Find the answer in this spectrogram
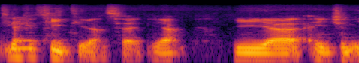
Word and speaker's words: Nefertiti: Is that how you pronounce it? Nefertiti. Nefertiti, that's it.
